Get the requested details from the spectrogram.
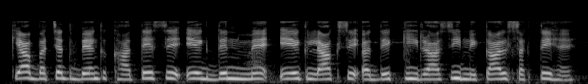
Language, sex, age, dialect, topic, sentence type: Hindi, female, 18-24, Kanauji Braj Bhasha, banking, question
